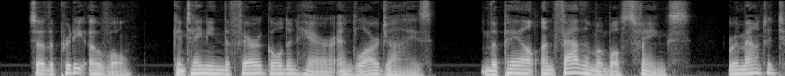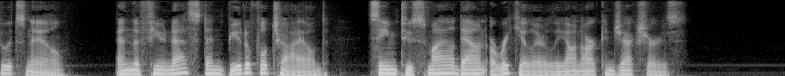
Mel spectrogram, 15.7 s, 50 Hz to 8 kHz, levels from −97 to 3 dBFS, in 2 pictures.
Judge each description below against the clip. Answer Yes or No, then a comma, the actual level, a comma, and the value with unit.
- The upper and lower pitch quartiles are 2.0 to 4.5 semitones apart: No, average, 4.9 semitones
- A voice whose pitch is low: Yes, low, 100 Hz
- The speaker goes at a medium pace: No, slow, 130 wpm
